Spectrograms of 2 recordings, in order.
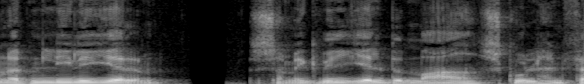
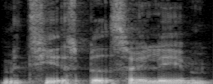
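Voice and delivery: plain

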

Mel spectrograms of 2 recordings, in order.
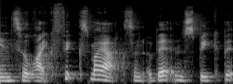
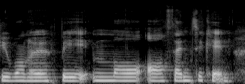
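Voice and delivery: plain

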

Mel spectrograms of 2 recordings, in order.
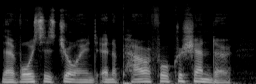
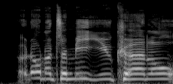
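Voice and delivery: very high, loud shouting; 14 semitones higher, 4 dB louder than usual. He greets the colonel through the snail's ear, shouted. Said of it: "he shouted into the snail's ear".

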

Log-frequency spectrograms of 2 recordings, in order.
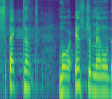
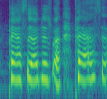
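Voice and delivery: mock timid, wimpy man voice, higher pitch; 10 semitones higher than usual. Mocking a man who comes to the pastor: imitating a wimpy man. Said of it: "if you're a wimpy man".

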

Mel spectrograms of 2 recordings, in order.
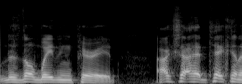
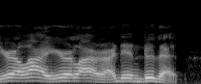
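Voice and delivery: loud yelling, pitched higher; 5 semitones higher than usual. Retelling what an old driver said after a crash: imitating someone yelling. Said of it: "he's yelling at, yelling at me".

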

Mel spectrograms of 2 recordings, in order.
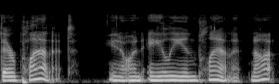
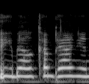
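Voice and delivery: very high, staccato, scratchy, monotone alien voice; 12 semitones higher than usual. Recounting waking to an alien calling her, in a high-pitched monotone alien voice. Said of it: "alien voice calling me female companion in this high-pitched voice".

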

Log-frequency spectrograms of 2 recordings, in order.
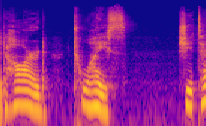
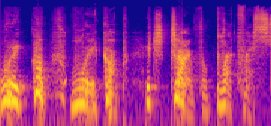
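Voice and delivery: very slow, labored, choked speech, throat sounding blocked. Narrator reads the intruder waking Faye, speaking as if something lodged in his throat. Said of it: "He was wearing her spring party dress and the fancy blue lady's hat that she kept on the coat rack in her room. It had been her mother's. The intruder smiled and revealed several missing teeth and an enormous mouth. ... He seemed to be speaking with great difficulty, as though he had something lodge".

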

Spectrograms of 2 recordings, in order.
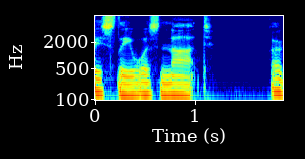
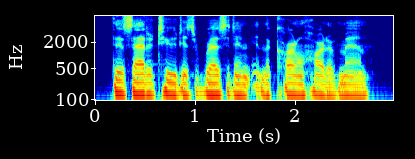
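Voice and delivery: ordinary talk

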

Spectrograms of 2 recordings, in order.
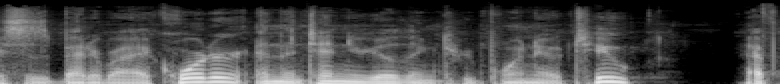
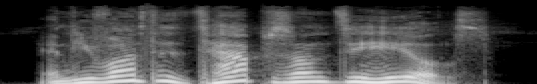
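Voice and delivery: put-on strong Eastern European accent, very high; 12 semitones higher than usual. Storyteller voicing Mr. Klonsky questioning Kaplan about his shoes, Mr. Klonsky's Eastern European accent. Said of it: "in his strong Eastern European accent asks".

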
